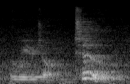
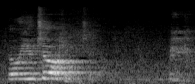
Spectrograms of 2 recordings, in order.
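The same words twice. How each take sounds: First: The stress falls on the word to. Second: The stress falls on the word talking. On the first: The speaker calls it wrong. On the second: The speaker calls it right.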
